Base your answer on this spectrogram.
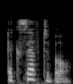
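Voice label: "acceptable", American English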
